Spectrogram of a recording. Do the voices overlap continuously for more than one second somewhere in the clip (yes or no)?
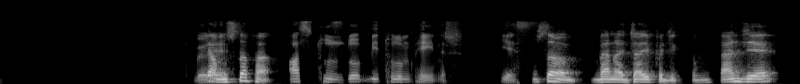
no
